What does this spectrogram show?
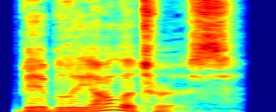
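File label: "bibliolatrous", British English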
